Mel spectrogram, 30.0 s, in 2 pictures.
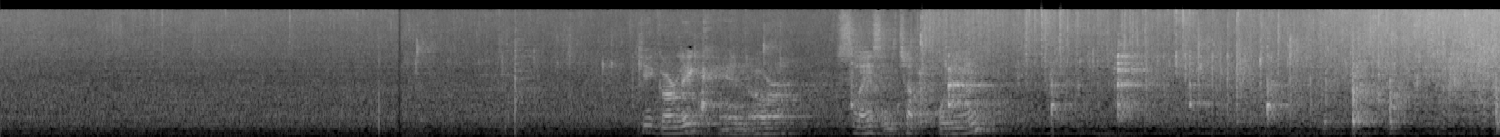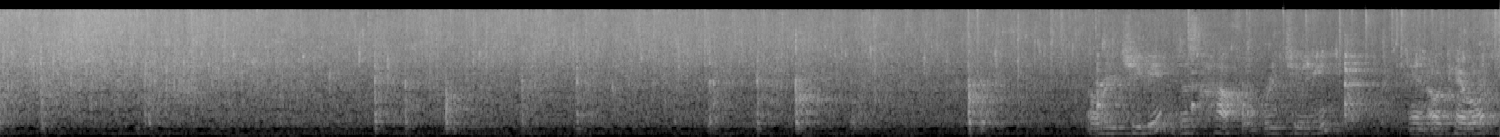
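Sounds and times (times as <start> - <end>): garlic and onion sizzling in oil: 0.0 - 30.0
spatula scraping and tapping pan: 8.5 - 14.2, 18.6 - 23.8, 24.6 - 25.2, 25.9 - 27.6.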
